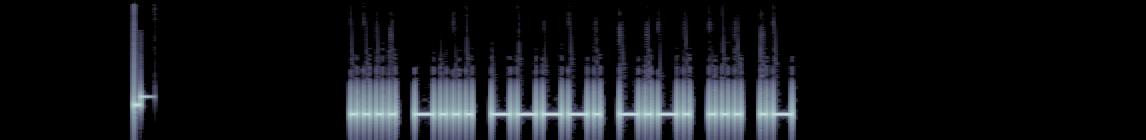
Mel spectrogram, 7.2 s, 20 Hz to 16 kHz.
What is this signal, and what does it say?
Morse code, heard as a keyed tone, about 30 wpm, 700 Hz. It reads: HB9CSA
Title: Call Signs - 30wpm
